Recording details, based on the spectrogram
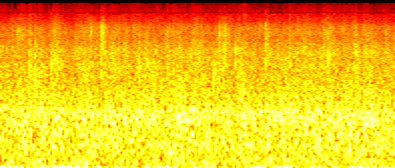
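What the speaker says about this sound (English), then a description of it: "It's raining." Steady rain falls in a broad, even hiss throughout, wind-driven and close, with no talk over it.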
